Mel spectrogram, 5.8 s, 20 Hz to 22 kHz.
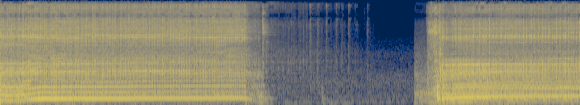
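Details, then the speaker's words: HPI Savage 21 nitro RC truck restarted on factory carburetor settings with the fuel pump hose disconnected: a high buzz climbs, cuts briefly, refires and revs cleanly as rpm rises; running properly. "The fuel pump hose was disconnected. We could hear the RPMs kind of raise up."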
